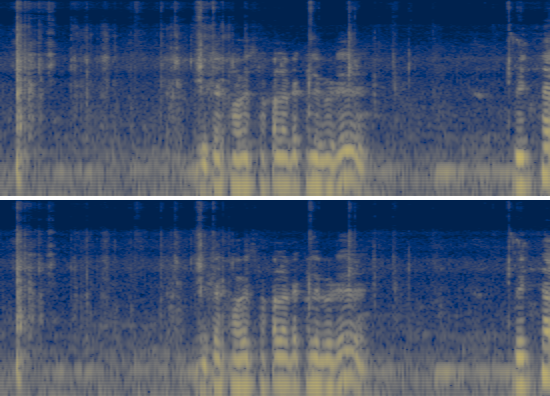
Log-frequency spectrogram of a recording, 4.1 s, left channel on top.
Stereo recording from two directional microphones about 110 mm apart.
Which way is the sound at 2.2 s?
15° left (ahead or behind).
